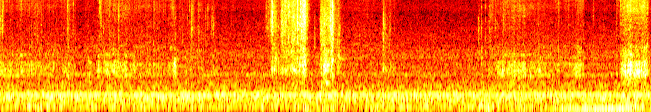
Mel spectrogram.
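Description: Modelling paste being scooped up and scraped across a plastic stencil: soft intermittent scrapes, with a couple of sharper strokes about three and a half to four seconds in. A faint steady hum runs underneath.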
